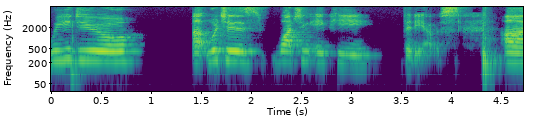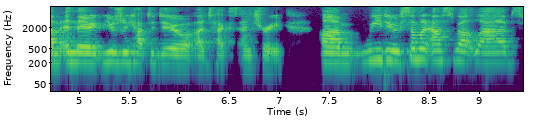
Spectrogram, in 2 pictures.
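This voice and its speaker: A woman talks in a plain, everyday voice. Her pitch is medium and her intonation fairly even. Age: 60s. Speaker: physics teacher. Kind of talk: panel discussion.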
